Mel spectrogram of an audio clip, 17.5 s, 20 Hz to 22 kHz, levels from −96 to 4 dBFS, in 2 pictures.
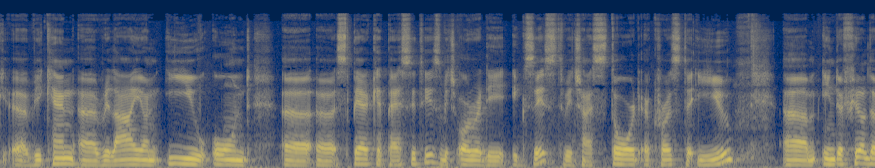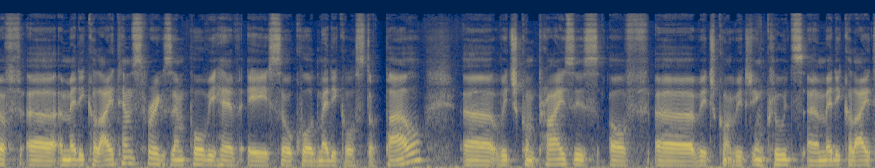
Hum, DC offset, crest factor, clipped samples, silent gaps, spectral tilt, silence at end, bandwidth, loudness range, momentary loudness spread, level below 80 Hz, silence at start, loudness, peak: none; under 0.1%; 14 dB; under 0.1%; none; -5 dB/octave; 0 s; 16 kHz; 2 LU; 5 LU; -44 dBFS; 0 s; -20 LUFS; -6 dBFS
